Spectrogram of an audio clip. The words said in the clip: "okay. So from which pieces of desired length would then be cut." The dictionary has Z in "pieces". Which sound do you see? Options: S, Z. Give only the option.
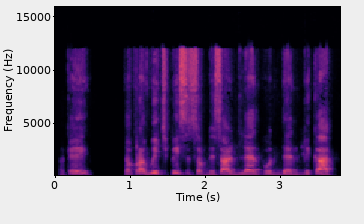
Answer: S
